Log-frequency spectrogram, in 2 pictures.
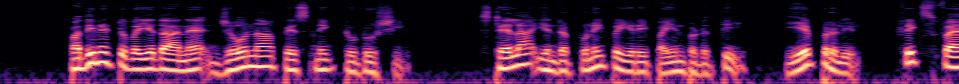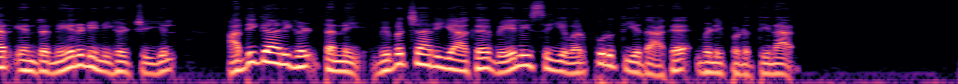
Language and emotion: Tamil, neutral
